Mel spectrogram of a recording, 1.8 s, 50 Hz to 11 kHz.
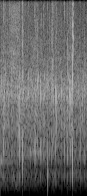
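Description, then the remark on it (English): An audience claps, giving God a hand clap over the more than 350 churches planted in America by the Association of Related Churches: a steady wash of many hands with a few sharper, louder claps standing out every half second or so. The applause is moderate in level and contains no voices. “Come on, let's give God a hand clap for that.”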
